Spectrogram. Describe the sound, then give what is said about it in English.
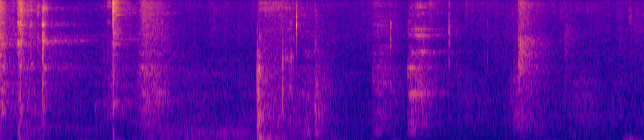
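Metal kitchen utensils clatter and clink as someone rummages through a drawer looking for a garlic press, a rapid series of sharp jangles and taps with no talking. “And I'm going to put that through my garlic press whenever I can find my garlic press. There it is.”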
